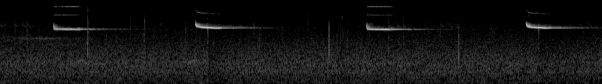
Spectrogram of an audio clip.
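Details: Pygmy cupwing at Eaglenest wildlife sanctuary in NE India: four sharp, high, thin whistles, each falling slightly then held, spaced about one and a half seconds apart, with little else audible.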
